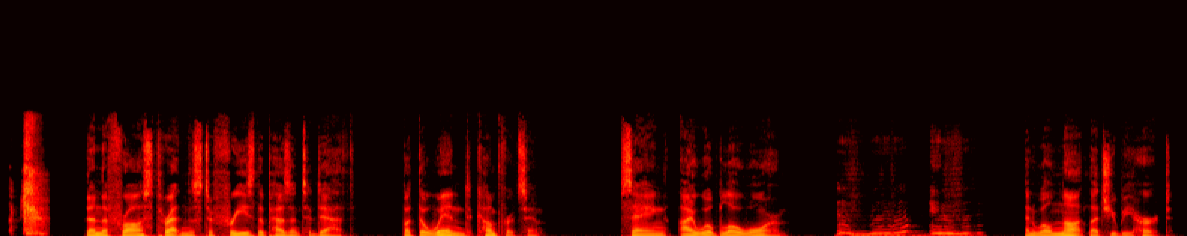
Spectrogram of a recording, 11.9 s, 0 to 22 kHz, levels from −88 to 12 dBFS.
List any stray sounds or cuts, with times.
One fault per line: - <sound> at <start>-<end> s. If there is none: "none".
- sneeze at 0.1-0.5 s
- laugh at 8.3-9.9 s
